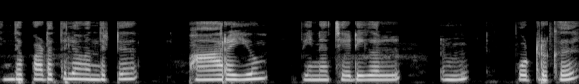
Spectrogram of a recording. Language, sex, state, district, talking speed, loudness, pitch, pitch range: Tamil, female, Tamil Nadu, Nilgiris, 85 wpm, -16 LUFS, 225 Hz, 215-240 Hz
